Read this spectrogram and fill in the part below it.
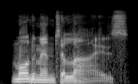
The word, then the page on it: monumentalize: British English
